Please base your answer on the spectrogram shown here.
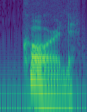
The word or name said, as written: chord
